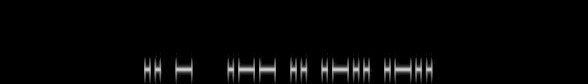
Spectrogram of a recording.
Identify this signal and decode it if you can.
Morse code, heard as a keyed tone, about 24 wpm, 700 Hz. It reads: IT WILL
